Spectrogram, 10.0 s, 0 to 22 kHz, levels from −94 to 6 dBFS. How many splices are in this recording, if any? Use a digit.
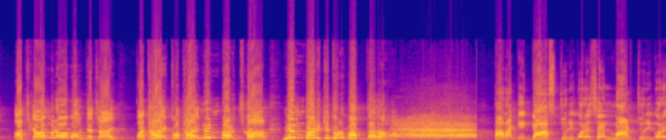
1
